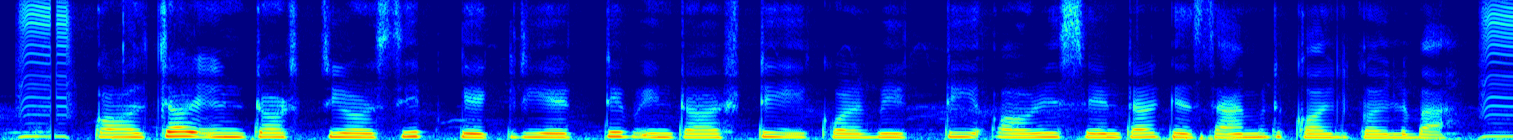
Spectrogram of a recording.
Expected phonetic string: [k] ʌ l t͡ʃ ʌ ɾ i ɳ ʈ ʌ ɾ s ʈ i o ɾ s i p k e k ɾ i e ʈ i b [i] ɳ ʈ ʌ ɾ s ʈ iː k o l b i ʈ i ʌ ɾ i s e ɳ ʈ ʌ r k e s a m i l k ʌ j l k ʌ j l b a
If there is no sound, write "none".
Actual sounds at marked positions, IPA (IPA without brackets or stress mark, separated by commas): k, i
